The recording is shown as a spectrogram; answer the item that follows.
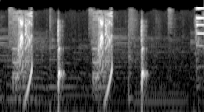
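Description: Two quick upward-sliding sound effects, each followed by a short pop, over light background music.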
